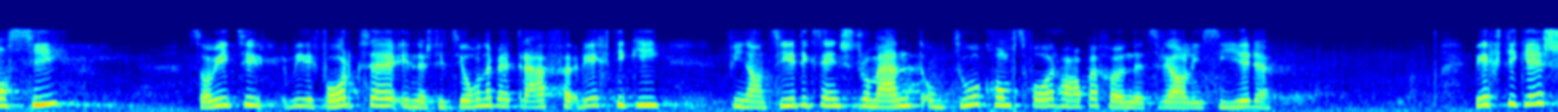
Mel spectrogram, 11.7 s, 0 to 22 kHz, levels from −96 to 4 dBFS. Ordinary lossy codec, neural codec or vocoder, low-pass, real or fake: AAC, 64 kbps; codec, 16 kHz, 2 kbps, X-Codec, HuBERT features, trained on LibriSpeech; 7.2 kHz; fake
